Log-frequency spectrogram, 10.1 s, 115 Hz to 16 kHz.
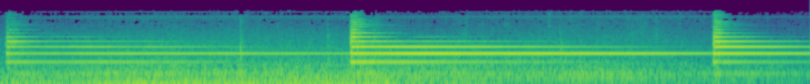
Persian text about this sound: در پنسیلوانیا محل سقوط 4 هواپیما همزمان با لحظات وقوع این حمله زنگ کلیساها به صدا درآمد و نام قربانیان این حادثه قرائت شد.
